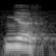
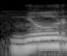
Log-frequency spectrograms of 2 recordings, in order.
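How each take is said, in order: First: म्योर as one quick, short syllable; short, rapid म्योर; quick reading. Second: म्योर with a long, stretched vowel, louder; म्योर dragged out slowly; drawn-out wrong reading. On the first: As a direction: say म्योर fast without lengthening the vowel. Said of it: "इसको तेज पढ़ना है". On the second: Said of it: "लंबा नहीं पढ़ना है". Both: Shown as a demonstration.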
